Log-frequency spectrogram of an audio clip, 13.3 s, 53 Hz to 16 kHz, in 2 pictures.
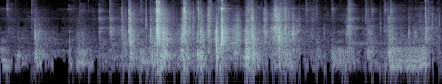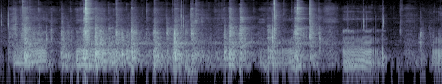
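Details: Indoors, a Corgi pup of 8 weeks and a 6-month-old Corgi tussle, giving rapid, irregular growly grumbles and soft whines against constant scratching, thumping and paw clicks.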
